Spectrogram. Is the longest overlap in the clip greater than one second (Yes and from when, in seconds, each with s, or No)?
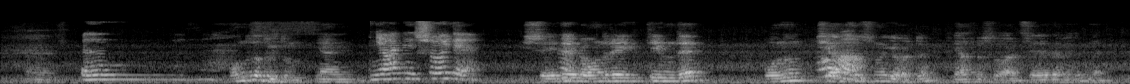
No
